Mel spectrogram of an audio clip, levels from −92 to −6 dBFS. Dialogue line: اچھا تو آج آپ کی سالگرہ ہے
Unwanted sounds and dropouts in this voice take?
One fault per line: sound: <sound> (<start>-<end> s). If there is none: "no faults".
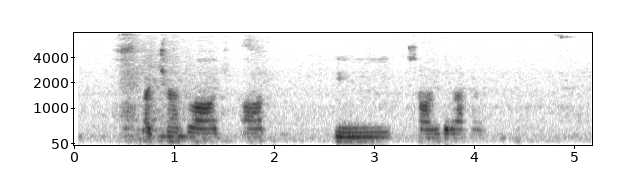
no faults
